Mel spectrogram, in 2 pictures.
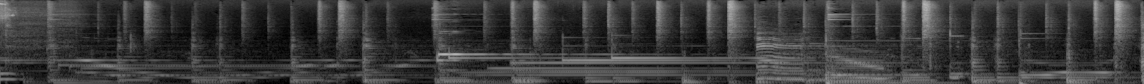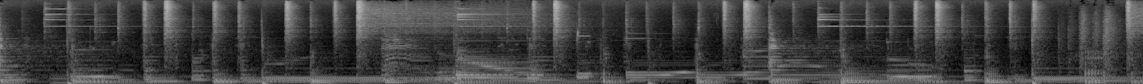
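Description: An upbeat song plays alone, with plucked and sustained instruments building from a sparse opening into a fuller, steady groove with a clear rhythmic pulse.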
